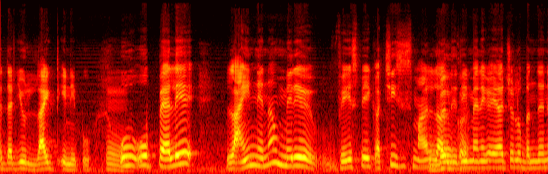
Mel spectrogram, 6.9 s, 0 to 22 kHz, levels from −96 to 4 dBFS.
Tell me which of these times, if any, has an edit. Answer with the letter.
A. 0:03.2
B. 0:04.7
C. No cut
C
